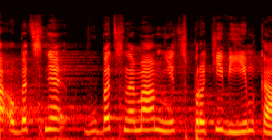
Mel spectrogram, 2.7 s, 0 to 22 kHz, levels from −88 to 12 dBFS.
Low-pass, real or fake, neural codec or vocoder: 14.4 kHz; real; none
